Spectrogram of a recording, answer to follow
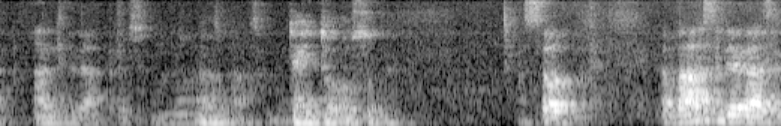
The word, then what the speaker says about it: Vasudeva: Krishna's father is Vasudeva, with short A.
